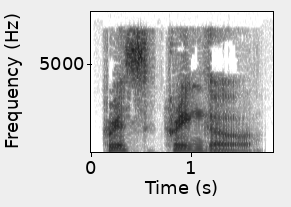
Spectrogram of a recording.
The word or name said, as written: Kriss Kringle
